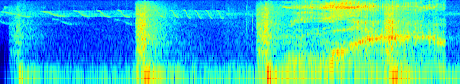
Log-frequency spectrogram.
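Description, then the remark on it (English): A monstrous orc roar swells up loud and raspy, its pitch bending and wavering, after two sharp thumping hits and some thin, high chirping streaks early on. No one speaks. “What in Sam Hill is that? I don't know. I think it's an orc.”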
